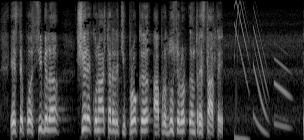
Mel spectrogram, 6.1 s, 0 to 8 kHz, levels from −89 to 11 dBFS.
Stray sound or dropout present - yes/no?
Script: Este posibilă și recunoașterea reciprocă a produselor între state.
yes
